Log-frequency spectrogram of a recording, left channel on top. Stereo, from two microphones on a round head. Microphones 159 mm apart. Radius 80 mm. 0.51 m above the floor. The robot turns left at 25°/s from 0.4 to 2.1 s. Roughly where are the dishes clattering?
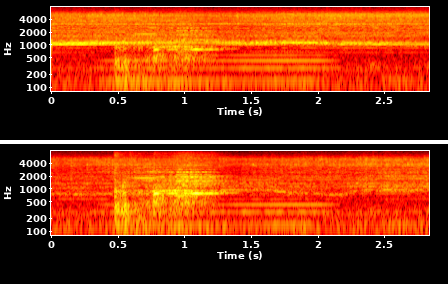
Right.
